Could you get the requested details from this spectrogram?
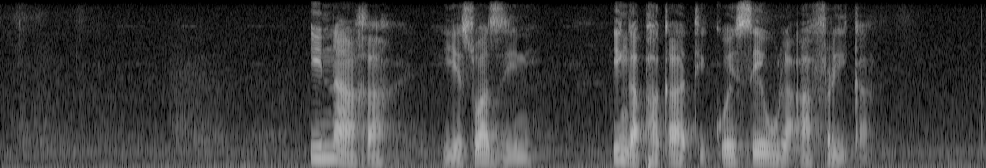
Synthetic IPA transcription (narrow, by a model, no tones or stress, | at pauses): inaxa | jɛswazini | iŋɡʱapʰak̬ʼatʰik̬ʼwɛsewula̰ʔafriːk̬ʼa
